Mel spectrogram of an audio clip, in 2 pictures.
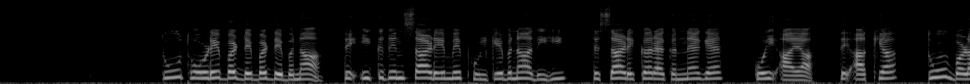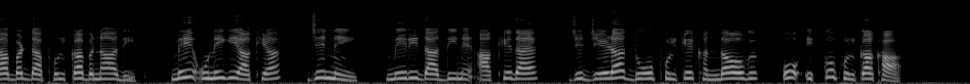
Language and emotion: Dogri, neutral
